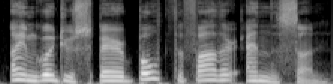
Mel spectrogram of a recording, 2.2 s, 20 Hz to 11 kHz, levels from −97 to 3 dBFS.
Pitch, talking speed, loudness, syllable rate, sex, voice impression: 165 Hz, 295 wpm, -17 LUFS, 6.6 syllables/s, male, very masculine, adult-like, slightly middle-aged, thick, slightly tensed, slightly weak, slightly bright, slightly soft, clear, fluent, cool, very intellectual, refreshing, very sincere, calm, friendly, reassuring, very unique, slightly elegant, slightly wild, sweet, lively, kind, slightly intense, slightly modest, slightly light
